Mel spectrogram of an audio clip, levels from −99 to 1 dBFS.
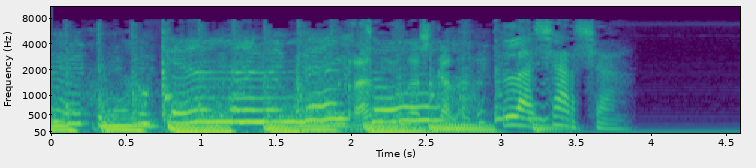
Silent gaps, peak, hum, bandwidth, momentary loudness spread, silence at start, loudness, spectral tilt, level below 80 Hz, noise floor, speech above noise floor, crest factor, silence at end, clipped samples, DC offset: none; -8 dBFS; none; 8 kHz; 8 LU; 0 s; -19 LUFS; -7 dB/octave; -26 dBFS; -52 dBFS; 30 dB; 12 dB; 0.75 s; under 0.1%; under 0.1%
